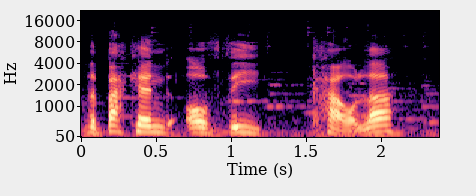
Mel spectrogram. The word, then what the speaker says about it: Kaola: back end of the Kaa yes that is its name it's not koala although it is in Chinese Kaa is the Chinese pronunciation of koala so very animal themed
